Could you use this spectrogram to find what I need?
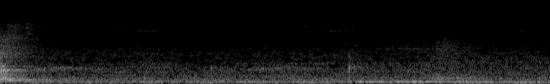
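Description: A marker squeaks faintly across a whiteboard.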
